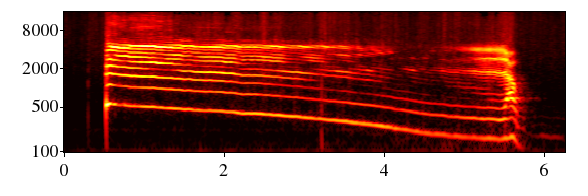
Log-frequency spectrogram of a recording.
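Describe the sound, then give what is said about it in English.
A voice imitates Sir Malcolm Campbell's famous Bluebird land speed record car: one long, loud, steady engine-like whine for about five seconds, sliding slowly downward in pitch before dropping off sharply as if racing past. “Second, Sir Malcolm Campbell's famous bluebird.”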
